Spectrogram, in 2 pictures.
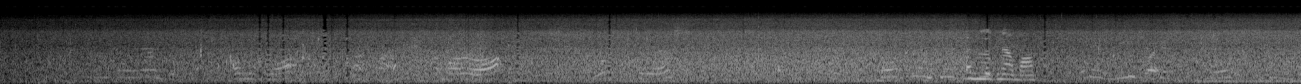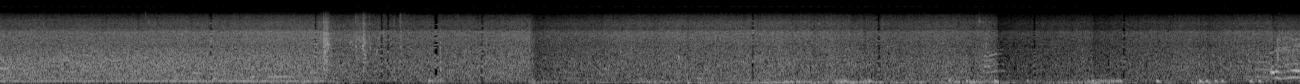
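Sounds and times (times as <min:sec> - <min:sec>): creek water rushing: 0:00.0 - 0:26.0.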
